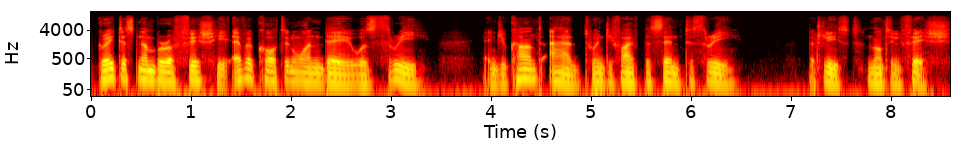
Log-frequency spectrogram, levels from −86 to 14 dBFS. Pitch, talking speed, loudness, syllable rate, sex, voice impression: 85 Hz, 190 wpm, -20 LUFS, 4.6 syllables/s, male, very masculine, very adult-like, slightly thick, cool, slightly refreshing, sincere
